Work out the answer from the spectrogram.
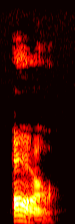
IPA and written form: ɑːr (are)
